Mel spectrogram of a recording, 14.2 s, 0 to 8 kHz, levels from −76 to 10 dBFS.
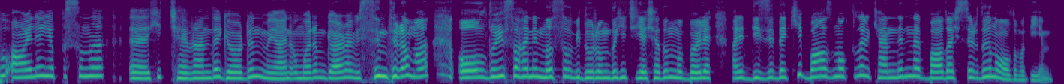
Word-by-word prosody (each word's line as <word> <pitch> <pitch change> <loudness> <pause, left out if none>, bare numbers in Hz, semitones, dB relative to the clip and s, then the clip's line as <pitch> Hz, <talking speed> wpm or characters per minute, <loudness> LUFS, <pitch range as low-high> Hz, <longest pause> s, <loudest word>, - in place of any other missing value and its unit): bu 310 -5 -2
aile 255 +3 +2
yapısını, 300 0 -1 0.3
eee, 210 -1 +2
hiç 260 +3 -7
çevrende 215 +4 0
gördün 220 +3 0
mü? 250 -7 0
Yani 200 0 0
umarım 215 +3 -2
görmemişsindir 245 +6 +3
ama 290 -1 +2 0.4
olduysa 255 +5 +3
hani 280 -1 +2
nasıl 260 -1 0
bir 245 - -1
durumdu? 230 +1 +1
Hiç 240 -1 -2
yaşadın 225 +2 0
mı? 230 -6 -1
Böyle, 220 +1 +2 0.3
hani, 215 -3 -2
dizideki 235 - -2
bazı 270 0 +1
noktaları 290 +2 -2
kendinle 240 +1 -1
bağdaştırdığın 240 +3 0
oldu 180 -9 -1
mu 155 +1 -9
diyeyim? 160 +3 -8
240 Hz, 125 wpm, -23 LUFS, 215-275 Hz, 0.4 s, görmemişsindir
